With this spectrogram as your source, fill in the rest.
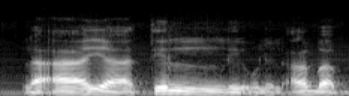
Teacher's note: Jadi ada ta yang bertanwin kasroh kemudian berhadapan dengan huruf lam, jadi dibacanya la ayatil liulil albab. Jadi bunyi nunnya, bunyi nun matinya itu dimasukkan ke dalam bunyi huruf lam di depannya. Itulah idgham bila gunnah, tanpa dengung.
